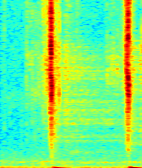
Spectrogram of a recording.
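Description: A rolling paper is slid out of its pack to roll a joint, heard as two quick, crisp papery rustles about a second apart, fairly soft, with nothing else around them.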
